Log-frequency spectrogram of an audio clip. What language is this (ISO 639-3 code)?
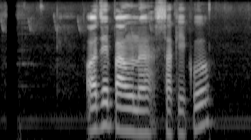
nep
